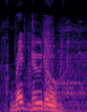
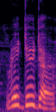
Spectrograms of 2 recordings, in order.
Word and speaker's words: Redodo: Redodo. Redodo.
